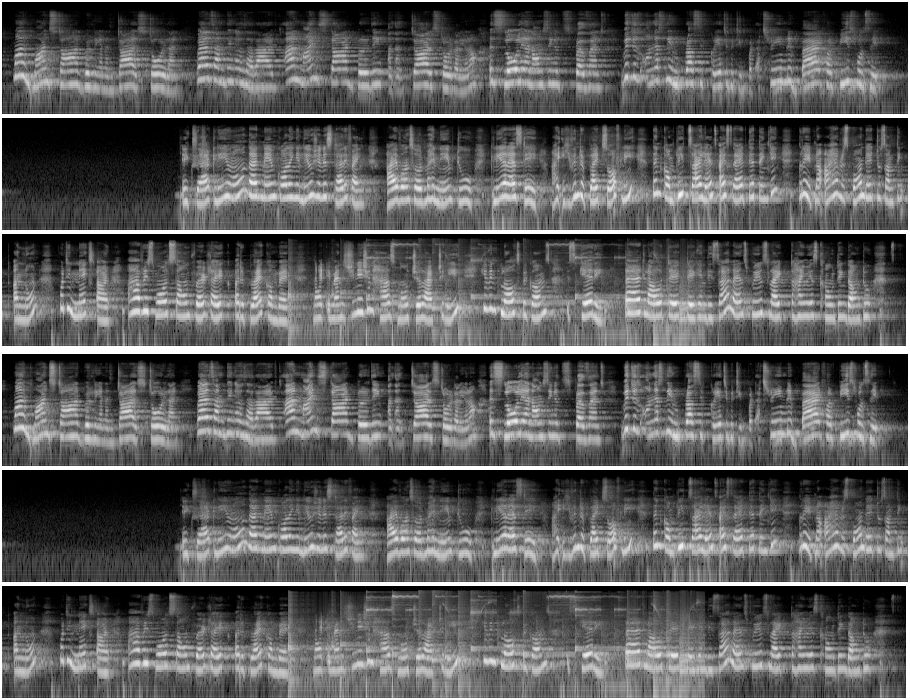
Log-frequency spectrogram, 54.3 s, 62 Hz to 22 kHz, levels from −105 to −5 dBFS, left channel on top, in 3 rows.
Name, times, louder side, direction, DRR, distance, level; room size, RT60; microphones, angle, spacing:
voice 1, 0.2-3.5 3.9-12.0 12.4-17.6, right 5 dB, 70° right, 1.0 m, -31 dB
voice 2, 21.7-28.8 29.1-36.1 36.5-42.0 42.5-48.3 48.7-54.1, left 3 dB, 85° left, 1.2 m, -27 dB
sound 1, 42.0-50.3, right 2 dB, 20° right, 0.7 m, -40 dB
25.0 x 22.5 x 8.7 m
head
